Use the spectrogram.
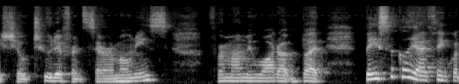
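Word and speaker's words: Mami Wata: to water is called mommy wada m-a-m-i-w-a-t-a wata like they spell it in jamaica water and she comes from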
